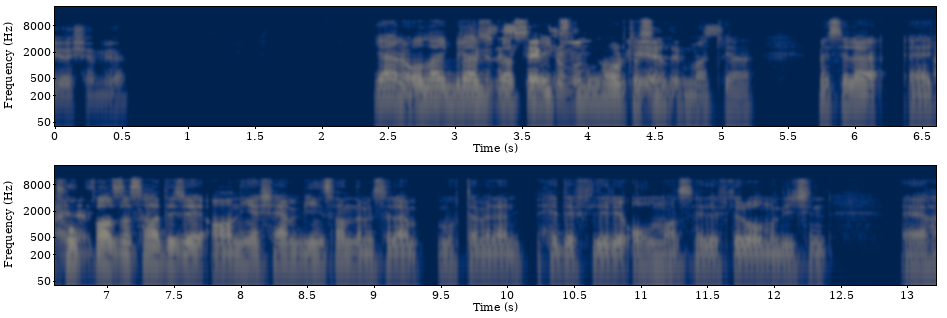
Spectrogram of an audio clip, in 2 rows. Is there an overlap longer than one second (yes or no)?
yes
